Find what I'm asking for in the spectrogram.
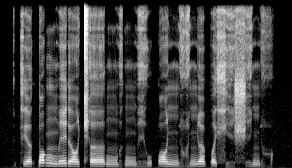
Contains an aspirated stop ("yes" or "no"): yes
